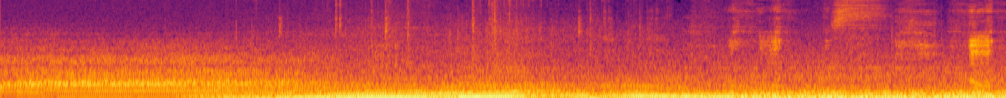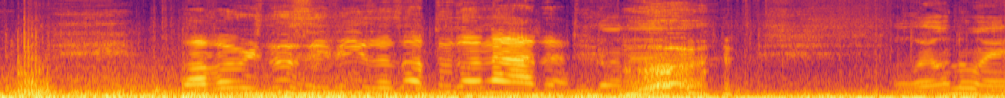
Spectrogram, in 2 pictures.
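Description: A car engine roars and revs up close.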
